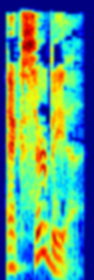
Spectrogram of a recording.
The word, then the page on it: exurbia: British English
